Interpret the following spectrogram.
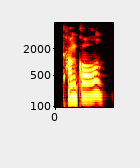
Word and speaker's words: Kunkel: my name is Kunkel pronounced like Uncle but with a K in front of it uh glad to be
